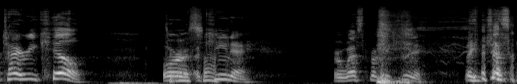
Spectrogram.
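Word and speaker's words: Westbrook-Ikhine: I'm not sure how to pronounce the Oh, hyphenated- Nick Westbrook Akine. Akine.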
